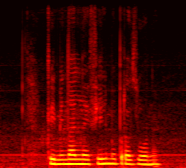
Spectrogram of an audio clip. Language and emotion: Russian, neutral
